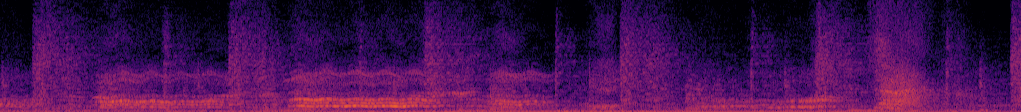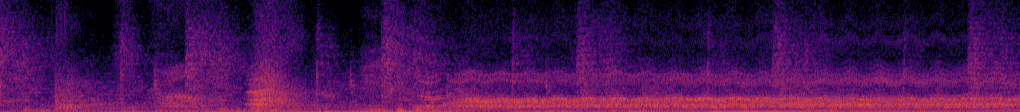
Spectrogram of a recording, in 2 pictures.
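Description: A surreal, experimental cover of a soul song: warbling, wavering tones over a steady low drone, punctuated by scattered thumps and clattering hits, growing denser and fuller in the final few seconds.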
